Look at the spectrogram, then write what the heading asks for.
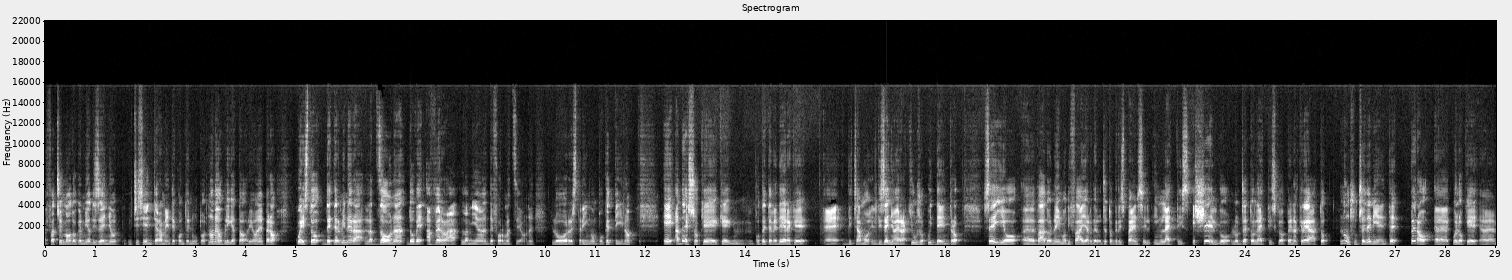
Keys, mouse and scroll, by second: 2.3 g, 5.1-8.2 middle drag, 8.9 s, 9.8 middle click, 10.3 s, 11.2 middle click, 12.1 KP_0.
